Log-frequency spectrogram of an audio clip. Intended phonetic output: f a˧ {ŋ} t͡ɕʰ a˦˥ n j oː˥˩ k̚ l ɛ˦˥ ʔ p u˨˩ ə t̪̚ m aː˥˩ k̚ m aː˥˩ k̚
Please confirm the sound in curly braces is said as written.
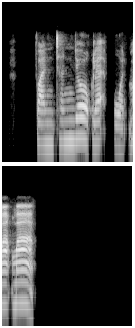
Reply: no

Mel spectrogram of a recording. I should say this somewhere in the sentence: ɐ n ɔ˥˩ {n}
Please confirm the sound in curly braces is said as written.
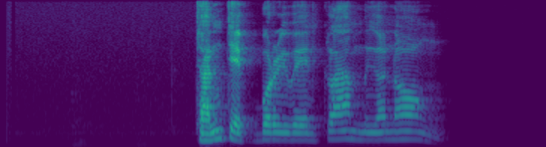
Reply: no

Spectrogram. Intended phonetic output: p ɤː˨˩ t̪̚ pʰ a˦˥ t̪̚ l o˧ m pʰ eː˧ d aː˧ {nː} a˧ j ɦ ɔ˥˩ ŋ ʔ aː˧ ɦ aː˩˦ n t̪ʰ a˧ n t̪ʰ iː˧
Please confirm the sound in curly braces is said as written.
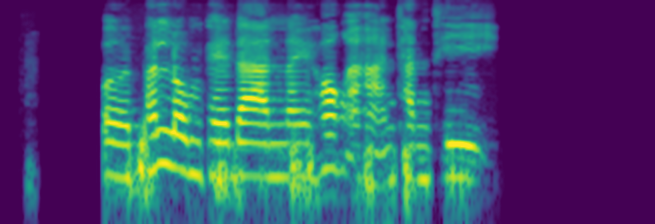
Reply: yes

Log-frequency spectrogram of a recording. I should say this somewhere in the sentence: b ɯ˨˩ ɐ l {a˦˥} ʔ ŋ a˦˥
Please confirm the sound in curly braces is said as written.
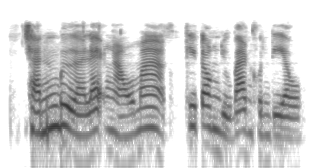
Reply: no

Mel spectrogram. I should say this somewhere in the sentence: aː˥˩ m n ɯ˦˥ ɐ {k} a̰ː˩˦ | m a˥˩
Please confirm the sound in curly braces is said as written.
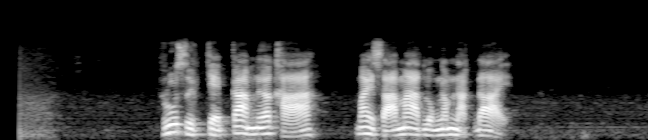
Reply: no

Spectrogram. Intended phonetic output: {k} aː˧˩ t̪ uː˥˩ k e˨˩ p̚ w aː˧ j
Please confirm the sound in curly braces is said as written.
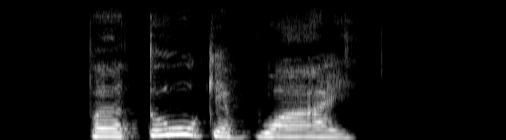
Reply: no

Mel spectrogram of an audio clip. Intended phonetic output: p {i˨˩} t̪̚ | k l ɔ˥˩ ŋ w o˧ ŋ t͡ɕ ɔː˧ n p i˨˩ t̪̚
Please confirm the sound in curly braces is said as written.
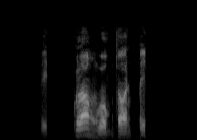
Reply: yes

